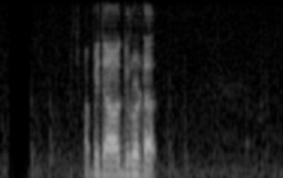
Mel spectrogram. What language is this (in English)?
Sinhala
